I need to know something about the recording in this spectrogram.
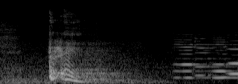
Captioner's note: coughs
